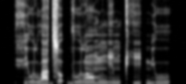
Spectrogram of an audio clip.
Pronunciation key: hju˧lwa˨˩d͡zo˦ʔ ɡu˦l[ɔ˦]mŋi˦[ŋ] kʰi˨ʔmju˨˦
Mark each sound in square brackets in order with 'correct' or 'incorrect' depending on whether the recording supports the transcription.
incorrect, incorrect

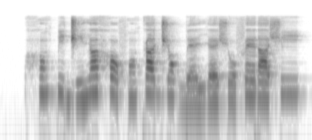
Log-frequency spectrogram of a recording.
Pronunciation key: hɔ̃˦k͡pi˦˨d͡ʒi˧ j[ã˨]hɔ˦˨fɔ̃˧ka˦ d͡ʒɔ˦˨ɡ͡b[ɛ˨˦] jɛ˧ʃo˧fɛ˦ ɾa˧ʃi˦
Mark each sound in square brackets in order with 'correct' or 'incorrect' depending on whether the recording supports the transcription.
incorrect, incorrect

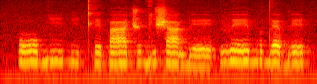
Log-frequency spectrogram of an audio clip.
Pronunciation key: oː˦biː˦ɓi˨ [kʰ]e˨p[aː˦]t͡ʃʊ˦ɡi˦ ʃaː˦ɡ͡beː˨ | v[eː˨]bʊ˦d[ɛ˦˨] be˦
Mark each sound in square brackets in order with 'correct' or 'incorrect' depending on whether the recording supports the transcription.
correct, correct, incorrect, correct

